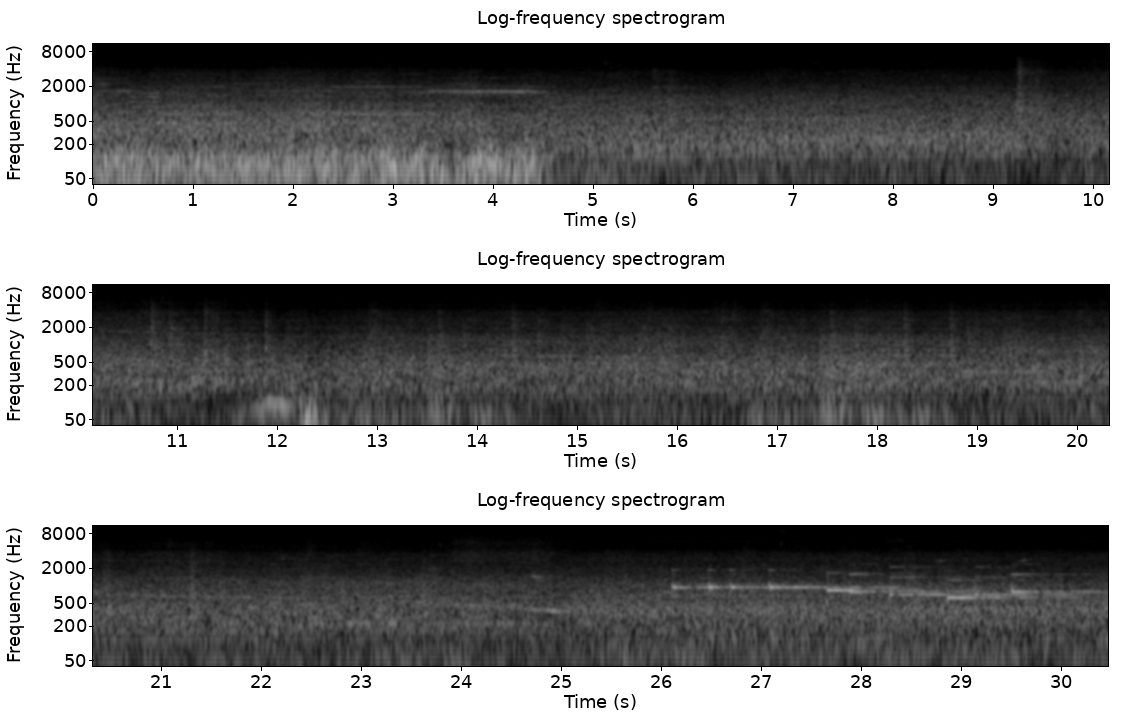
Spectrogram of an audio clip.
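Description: Subway train running through the station: a steady rumble and rush of noise, heavier in the first few seconds. A few piano notes stepping downward come in near the end.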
